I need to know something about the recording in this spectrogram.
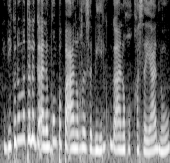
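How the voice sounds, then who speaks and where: A woman's voice: sits high, very animated, very fast, warm tone. A woman with a Filipino accent playing a cheerful, teasing young woman chatting with her best friend in a radio drama. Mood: happy, affectionate. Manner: playful, casual.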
